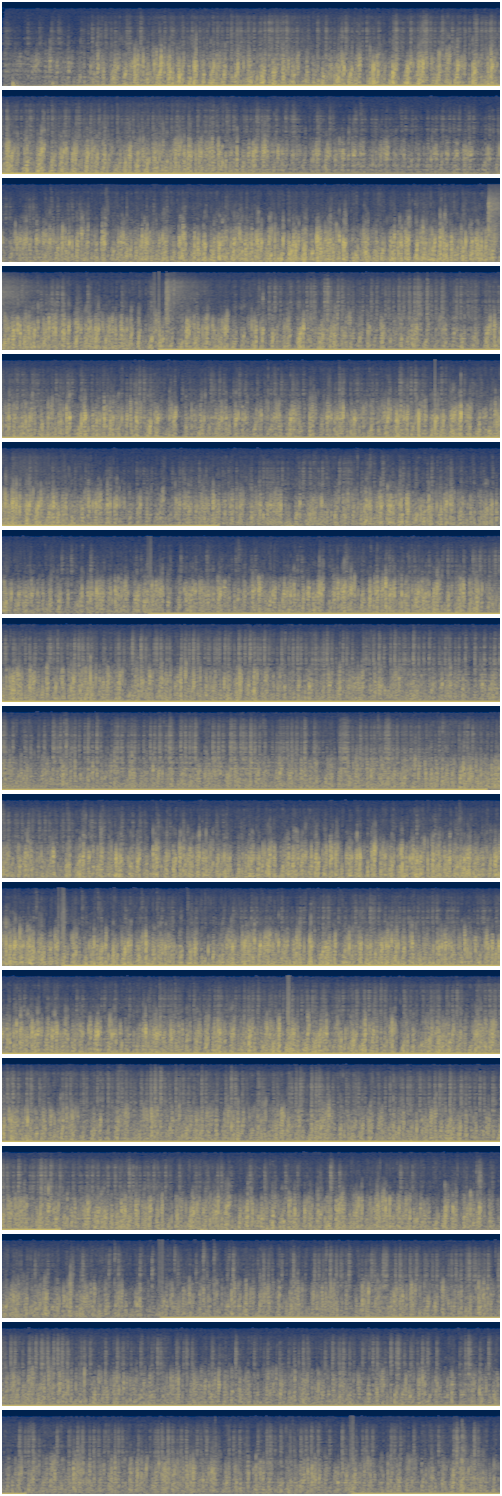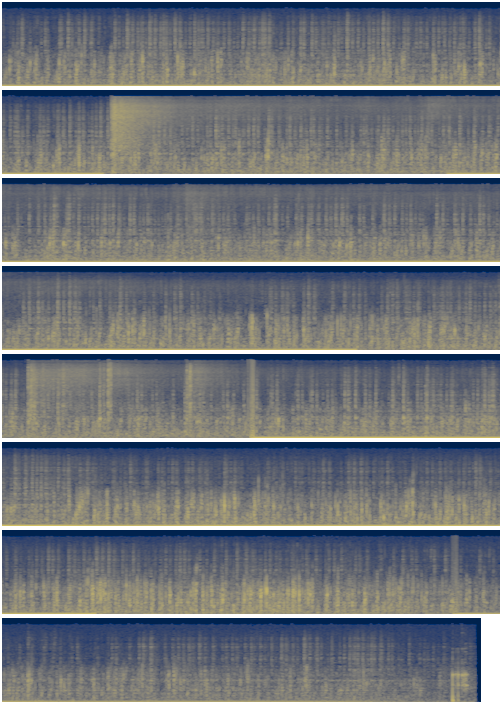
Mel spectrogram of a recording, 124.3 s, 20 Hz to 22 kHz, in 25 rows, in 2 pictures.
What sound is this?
This is the sound of a pot of water boiling on my stove. The stove is pretty old, and the rattling you hear comes from the noisy coils on it. Occasionally a drop of water gets out of the pot and lands on the coils, hence the hiss. Recorded with the trusty SM57.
